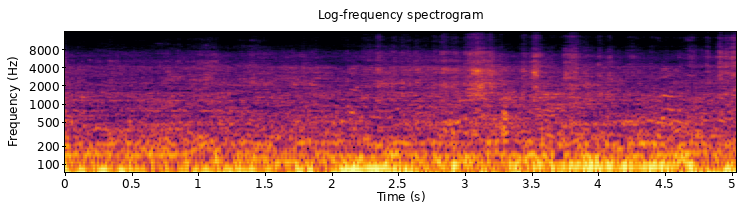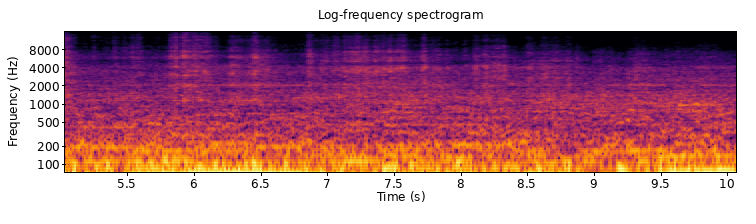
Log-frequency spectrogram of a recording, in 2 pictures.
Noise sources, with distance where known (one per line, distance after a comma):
engine of unclear size
person or small group talking, far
